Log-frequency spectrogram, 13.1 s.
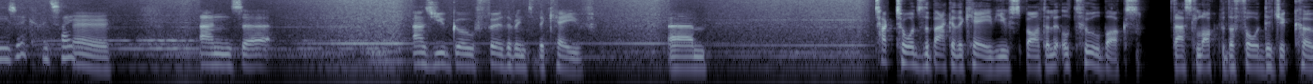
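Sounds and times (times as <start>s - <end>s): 
speech: 0.0s - 1.4s, 2.0s - 2.8s, 3.7s - 6.1s, 6.7s - 7.2s, 8.9s - 13.1s
roaring waterfall inside a cave: 1.9s - 8.8s.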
